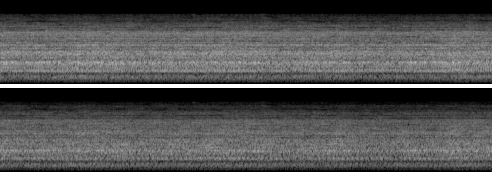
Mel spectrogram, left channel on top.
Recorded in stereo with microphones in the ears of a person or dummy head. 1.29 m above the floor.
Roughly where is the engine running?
Centre.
